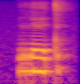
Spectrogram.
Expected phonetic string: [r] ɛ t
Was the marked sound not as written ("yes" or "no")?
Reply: no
